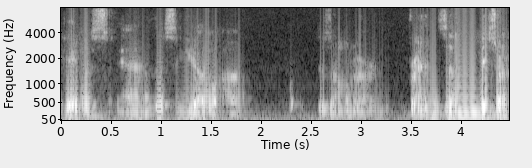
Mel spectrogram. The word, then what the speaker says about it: DAZN: I keep calling it DAZN. DAZN. See there, Frank? You had me beat. Well, this coming from me pronouncing words has never been my strong suit.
